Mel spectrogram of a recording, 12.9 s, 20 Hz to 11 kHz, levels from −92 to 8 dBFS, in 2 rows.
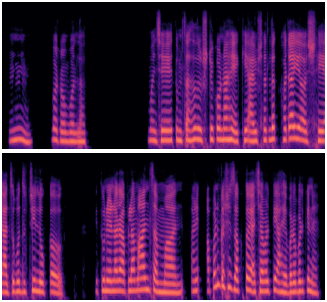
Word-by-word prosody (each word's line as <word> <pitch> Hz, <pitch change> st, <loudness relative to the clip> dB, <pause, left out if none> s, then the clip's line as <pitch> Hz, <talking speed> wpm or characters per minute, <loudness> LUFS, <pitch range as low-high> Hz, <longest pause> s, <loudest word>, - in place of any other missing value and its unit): हं. 225 Hz, -4 st, -3 dB, 0.4 s
बरोबर 210 Hz, -4 st, -3 dB
बोललात. 195 Hz, 0 st, -1 dB, 1.2 s
म्हणजे 220 Hz, 0 st, 0 dB
तुमचा 220 Hz, -3 st, 0 dB
असा 225 Hz, +2 st, +1 dB
दृष्टिकोन 240 Hz, +1 st, +1 dB
आहे, 235 Hz, -4 st, +3 dB
की 225 Hz, -, 0 dB
आयुष्यातलं 225 Hz, +4 st, 0 dB, 0.2 s
खरं 245 Hz, +2 st, +3 dB
यश 230 Hz, -6 st, 0 dB
हे 215 Hz, -1 st, +3 dB
आजूबाजूची 215 Hz, +3 st, -1 dB
लोकं, 205 Hz, -2 st, 0 dB, 0.7 s
तिथून 230 Hz, +2 st, -2 dB
येणारा 230 Hz, 0 st, +4 dB
आपला 235 Hz, +2 st, +1 dB
मान-सन्मान 210 Hz, -7 st, +1 dB, 0.2 s
आणि 230 Hz, +2 st, -3 dB, 0.2 s
आपण 310 Hz, +10 st, -1 dB
कसे 315 Hz, -3 st, +1 dB
जगतोय 255 Hz, -1 st, +1 dB
याच्यावरती 225 Hz, +2 st, +1 dB
आहे 205 Hz, -4 st, +1 dB
बरोबर 210 Hz, +3 st, +1 dB
की 250 Hz, -, +1 dB
नाही. 190 Hz, -6 st, -2 dB
220 Hz, 130 wpm, -23 LUFS, 205-240 Hz, 1.2 s, येणारा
